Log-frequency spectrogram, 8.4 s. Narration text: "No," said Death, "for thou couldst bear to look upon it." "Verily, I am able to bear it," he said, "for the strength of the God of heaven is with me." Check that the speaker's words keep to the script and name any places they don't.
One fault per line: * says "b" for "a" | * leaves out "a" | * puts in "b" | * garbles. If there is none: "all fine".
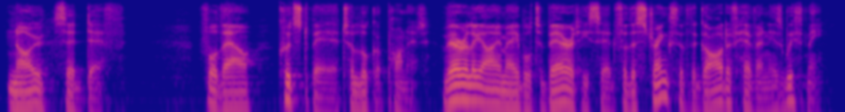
all fine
